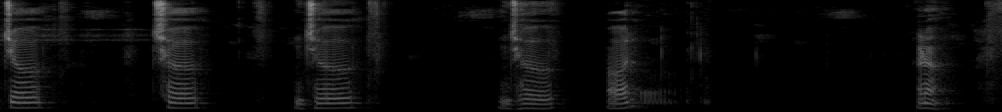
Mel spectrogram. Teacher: चवर्ग जो कि तालु की सहायता से बोले जाते हैं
